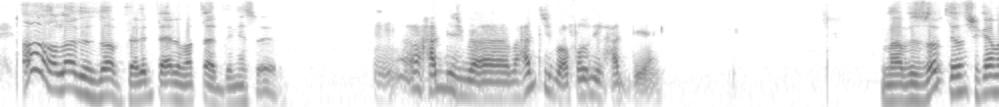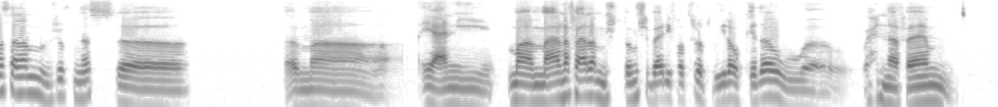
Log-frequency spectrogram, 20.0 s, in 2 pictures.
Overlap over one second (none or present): none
